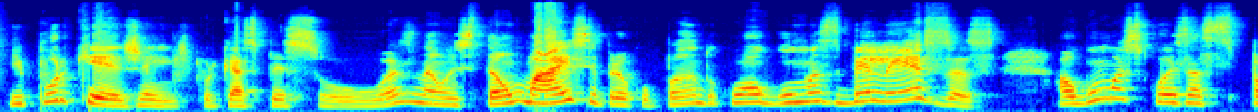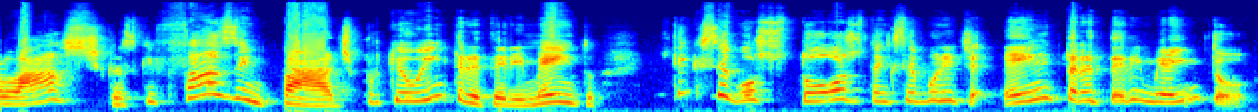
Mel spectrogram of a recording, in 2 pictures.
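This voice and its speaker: A woman's voice: high-pitched, sing-song, moderate pace, few pauses, a bit bright. Brazilian woman chatting on a talk show panel, emphatic, keeps turning to the group. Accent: Brazilian Portuguese. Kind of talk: casual studio talk show chat.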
